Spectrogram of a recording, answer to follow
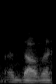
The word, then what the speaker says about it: दावर: चलूं तो मेरा नाम है बहुत सारे लोग उसको कुछ और भी जो है वो प्रोनाउंस कर देते हैं बट मेरा नाम दावर है बाय प्रोफेशन में इंजीनियर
